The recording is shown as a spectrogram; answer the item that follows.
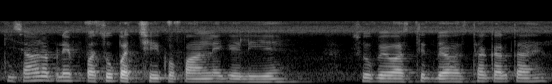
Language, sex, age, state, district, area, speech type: Hindi, male, 18-30, Uttar Pradesh, Pratapgarh, rural, spontaneous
